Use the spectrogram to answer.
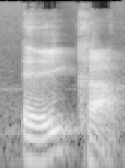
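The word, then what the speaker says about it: אֵיכָה: 여기 아예카 내가 어디 있느냐. 근데 에이카 발음만 다릅니다. 스펠은 똑같고 발음만 다르.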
